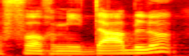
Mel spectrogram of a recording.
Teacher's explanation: formidable recaería en la A, es decir, no en la O y por eso es abierta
